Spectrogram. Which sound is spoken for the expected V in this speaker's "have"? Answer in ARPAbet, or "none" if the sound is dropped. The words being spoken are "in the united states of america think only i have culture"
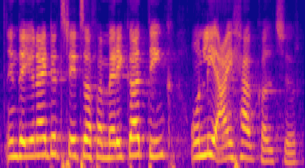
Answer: V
